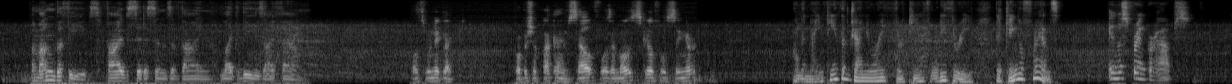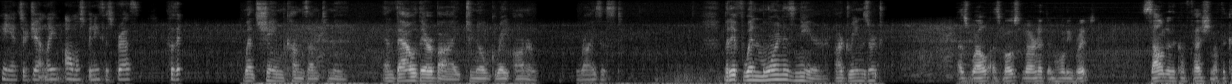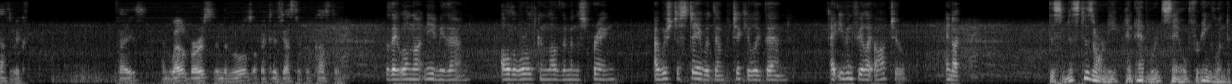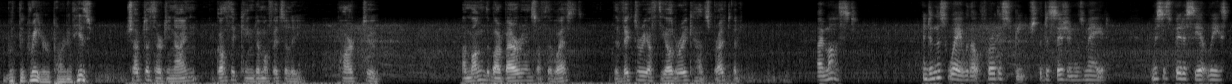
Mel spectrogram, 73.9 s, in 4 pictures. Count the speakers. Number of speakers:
4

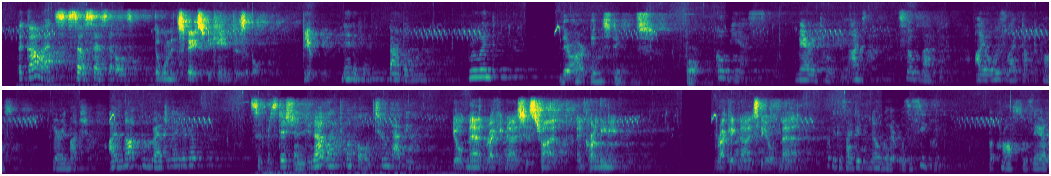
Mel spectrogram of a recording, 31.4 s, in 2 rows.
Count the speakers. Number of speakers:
5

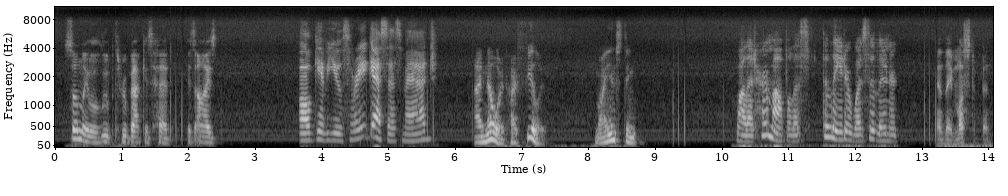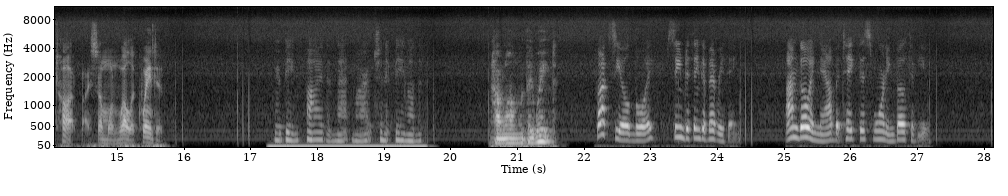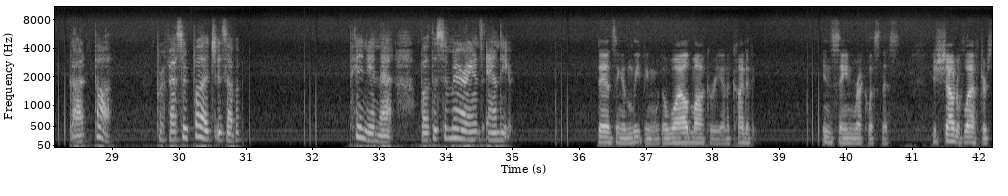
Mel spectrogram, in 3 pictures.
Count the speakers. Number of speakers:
8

